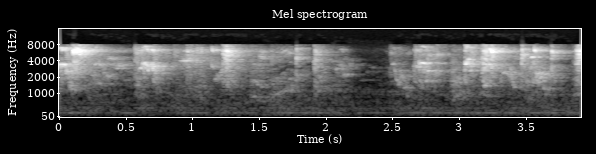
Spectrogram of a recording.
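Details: Budgerigar warbling on 5/10/2023, a fast jumble of squeaky chirps and rasping notes. A short pause breaks the chatter before it resumes more loudly, over a low background hum.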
